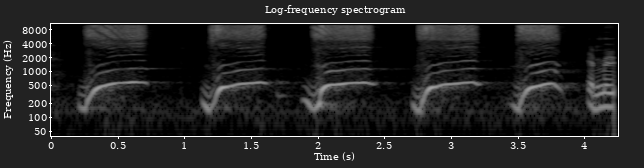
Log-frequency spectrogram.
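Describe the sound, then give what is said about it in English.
A person vocally mimics a nine-pin dot matrix printer printing across a line: five rhythmic, buzzy, hissing bursts of about half a second each, evenly spaced with short gaps, fairly loud. “It's a printer with a head on it that either had nine pins and uh, it would print across a line and you go”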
